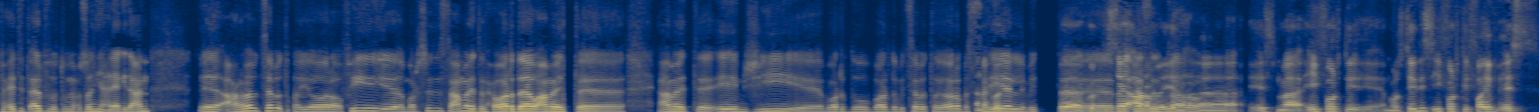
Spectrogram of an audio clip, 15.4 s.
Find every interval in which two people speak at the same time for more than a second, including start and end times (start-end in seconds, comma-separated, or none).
10.9-12.1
